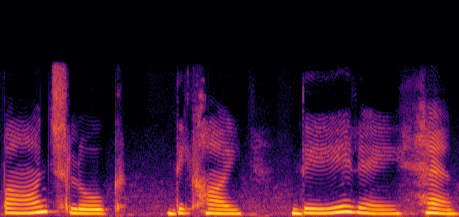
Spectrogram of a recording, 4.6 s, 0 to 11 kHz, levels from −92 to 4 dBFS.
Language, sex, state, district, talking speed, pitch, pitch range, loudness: Hindi, female, Punjab, Fazilka, 80 wpm, 215 Hz, 200-235 Hz, -11 LUFS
